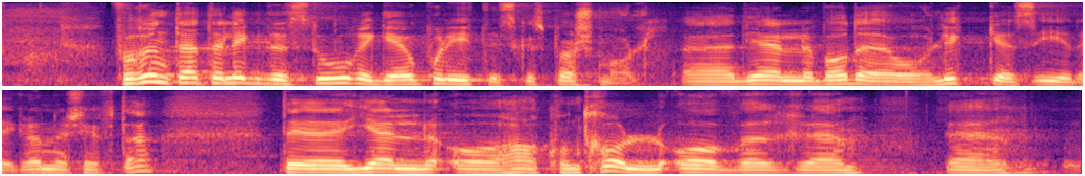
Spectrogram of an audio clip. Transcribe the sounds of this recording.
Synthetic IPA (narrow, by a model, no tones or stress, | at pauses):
fɔɾʉnt̪̚d̪ɛt̪ːəlɪɡːəd̪ɛst̪uːɾəɡɛʊpʰʊliːt̪ɪskəspœʂmo̰ːld̪ɛjɛlːəboːd̪əɔlʏkːəsɪd̪ɛɡɾœnːəʂɪft̪əd̪̥ɛjɛlːəɔhɑːkʰʊnt̪ʰɾɔlːoːʋəʁ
